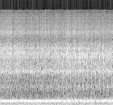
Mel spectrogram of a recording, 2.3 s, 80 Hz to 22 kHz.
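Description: Four-cylinder engine of a Super 7 420R race car heard from its open cockpit, running at steady high revs along a straight, its pitch holding level.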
